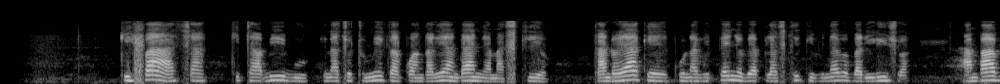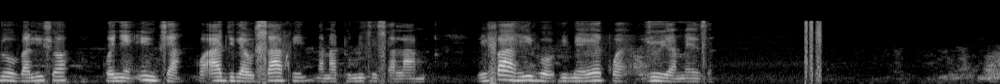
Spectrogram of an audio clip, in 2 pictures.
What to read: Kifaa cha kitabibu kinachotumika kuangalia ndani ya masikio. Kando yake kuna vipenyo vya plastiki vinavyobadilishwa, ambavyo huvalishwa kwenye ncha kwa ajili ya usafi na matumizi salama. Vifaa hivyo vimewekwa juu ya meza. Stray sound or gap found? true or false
true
